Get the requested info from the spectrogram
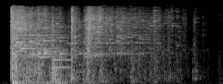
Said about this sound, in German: Einen Moment lang hielt das dicke Glas noch stand. Doch dann explodierte der Bildschirm plötzlich in viele tausend Splitter, die quer durch mein Wohnzimmer flogen.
